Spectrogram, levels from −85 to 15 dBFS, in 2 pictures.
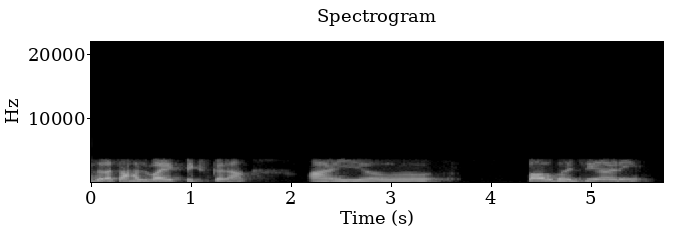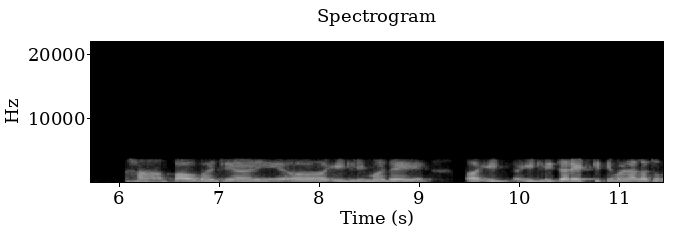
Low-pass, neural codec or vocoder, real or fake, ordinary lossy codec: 3.6 kHz; none; real; none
